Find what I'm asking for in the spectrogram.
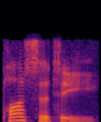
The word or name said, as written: paucity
